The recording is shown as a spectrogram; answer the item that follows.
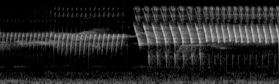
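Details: Canary singing, used to coax other canaries into long song: a buzzy steady trill near 4k gives way to a fast, loud series of rapid repeated notes, about fifteen per second.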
